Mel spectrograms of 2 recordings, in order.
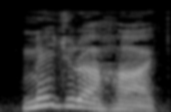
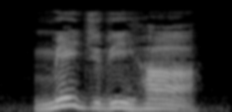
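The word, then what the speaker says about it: Mecraha (مَجْرَاهَا): Mecraha kelimesinin altında imale yazar. Buradaki ra harfi, üstünden esreye doğru meyillendirilerek okunur. Mecriha diye okunmaz.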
